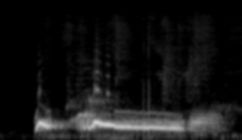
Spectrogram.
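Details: Spotted dove, known as derkuku or tekukur, singing: a sharp rising coo, then a sustained level coo of over a second, ending in a short softer note.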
